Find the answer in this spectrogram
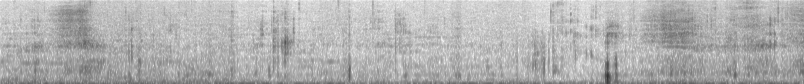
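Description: A person chewing fried tilapia with the mouth close to the microphone, with wet smacking and small clicks, and a single sharp knock about three seconds in.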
